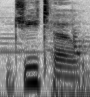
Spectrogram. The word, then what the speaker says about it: Jito: On Solana, Jito, pronounced Jito, is the must-have upgrade.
